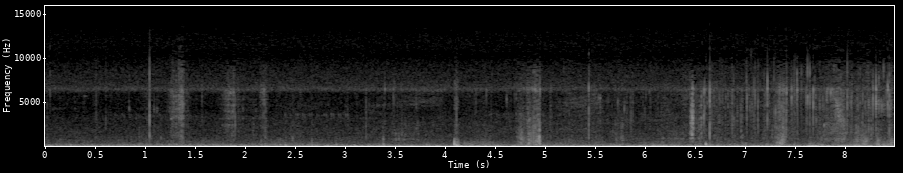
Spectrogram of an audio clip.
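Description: Wood campfire crackling, with irregular sharp pops about once a second over a low steady rumble.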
